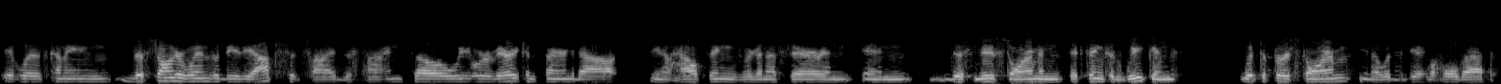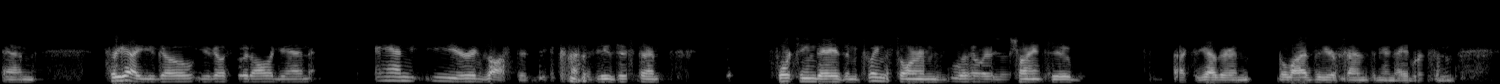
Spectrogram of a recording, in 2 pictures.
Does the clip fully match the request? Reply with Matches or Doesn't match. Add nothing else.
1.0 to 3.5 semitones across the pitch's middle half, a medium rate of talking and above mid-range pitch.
Doesn't match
